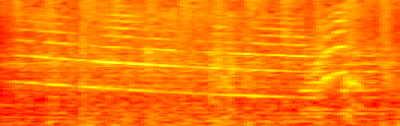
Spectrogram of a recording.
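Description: Police car siren sounding one long wail that falls steadily in pitch over about a second and a half.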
